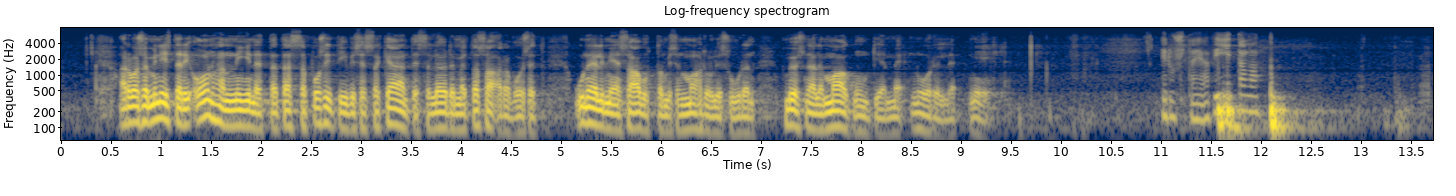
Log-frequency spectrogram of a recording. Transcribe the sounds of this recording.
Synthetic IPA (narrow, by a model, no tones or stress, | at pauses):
ʔɑrʋojsɑminist̪eɾiʔo̞nɦɑnːiːnet̪ːæt̪æsːæpo̞sit̪iːʋisesːɑkæːnt̪ˑeːsːæløydæmːet̪ɑsɑʔɑ̰rʋo̞jset̪ | ʔunelmiensɑːʋut̪ːɑmisemmɑhdolːisuːdenmyø̞snæˑilːemmɑːkunt̪iemːenuo̞rilːemiehilːe | edust̪ɑjɑʋiːt̪ɑlɑ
